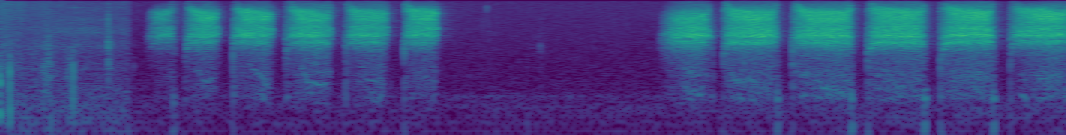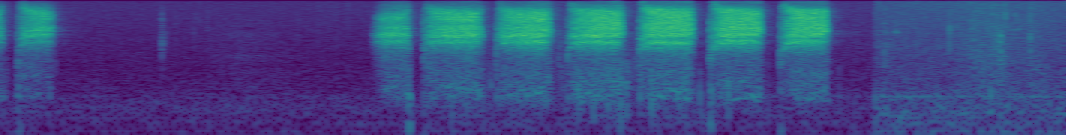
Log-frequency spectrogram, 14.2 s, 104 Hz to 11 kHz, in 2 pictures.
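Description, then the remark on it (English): A person pishing to attract a chickadee on Isthmus Bay Road near Swan Lake Lane and 40 Hills Road: three runs of rapid, rhythmic 'psh-psh' hisses, six or seven bursts each, loud, with short quiet pauses between runs. “So, I'm going to try a spish and bring it over.”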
